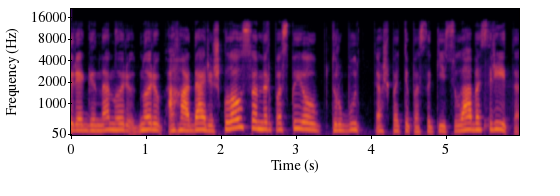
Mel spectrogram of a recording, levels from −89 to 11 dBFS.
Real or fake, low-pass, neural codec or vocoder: real; 14.4 kHz; none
